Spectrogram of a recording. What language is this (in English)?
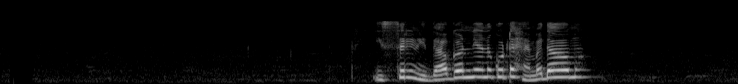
Sinhala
